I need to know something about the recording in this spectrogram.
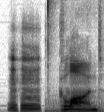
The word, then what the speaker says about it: Glond: pronounce that cosmos c-o-s-m-o-s glond like blonde except with a g instead of a b okay cosmos belonged no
